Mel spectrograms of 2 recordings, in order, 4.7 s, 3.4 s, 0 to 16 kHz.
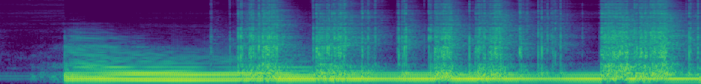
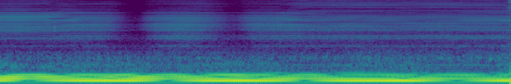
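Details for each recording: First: Small flea-market guitar practice amp with dirty volume and tone potentiometers; a held chord breaks into scratchy crackle bursts as the volume knob turns. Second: Cheap guitar practice amp after cleaning crackling volume/tone pots with DeoxIT Fader F5: a clean sustained chord with gentle swells and no crackle or scratching from the controls.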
